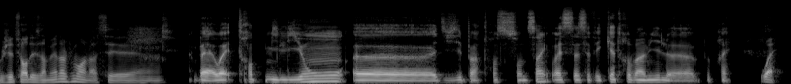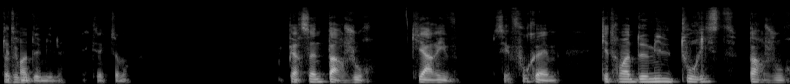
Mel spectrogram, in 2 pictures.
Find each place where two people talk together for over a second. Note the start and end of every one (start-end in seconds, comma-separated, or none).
none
